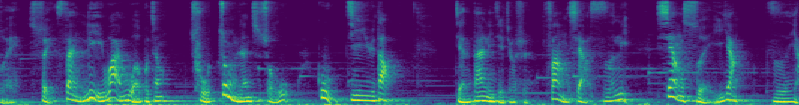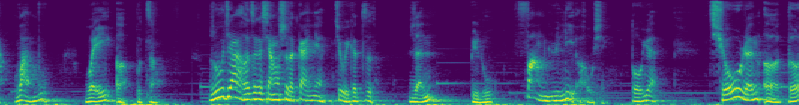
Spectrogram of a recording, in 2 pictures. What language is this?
Chinese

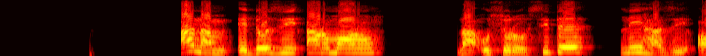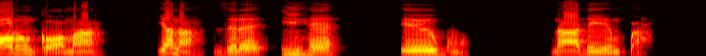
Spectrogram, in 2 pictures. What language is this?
Igbo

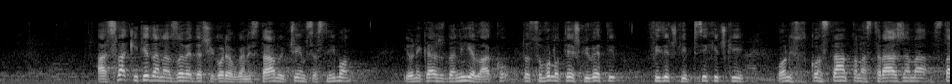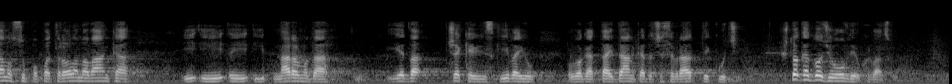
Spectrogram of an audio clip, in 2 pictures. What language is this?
Croatian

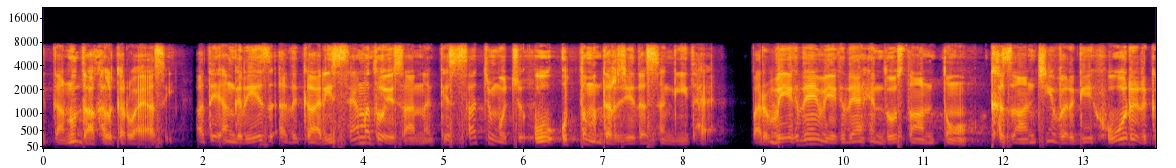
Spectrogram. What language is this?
Punjabi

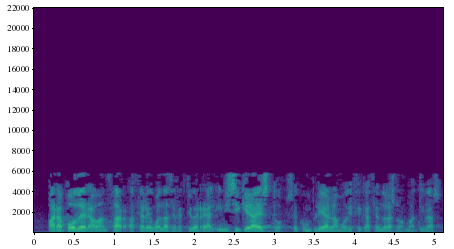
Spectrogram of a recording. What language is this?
Spanish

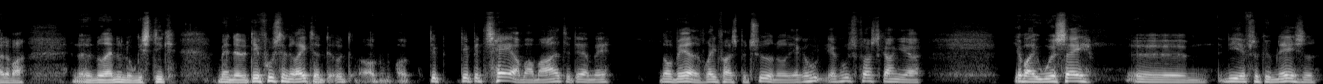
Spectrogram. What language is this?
Danish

